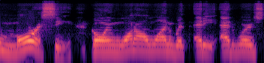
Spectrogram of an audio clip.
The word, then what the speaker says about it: Morrissey: Morrissey and Eddie Edwards.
